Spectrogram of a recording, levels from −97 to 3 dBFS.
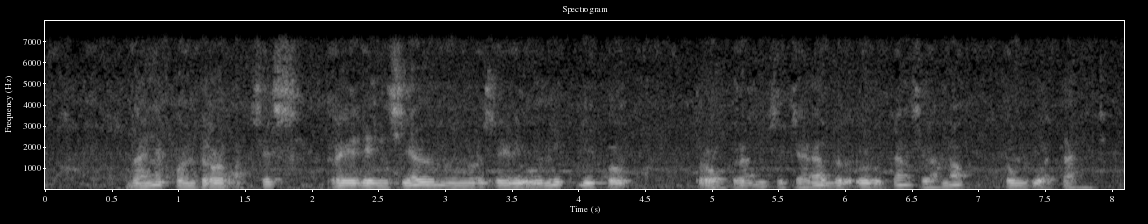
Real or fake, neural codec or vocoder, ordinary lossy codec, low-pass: fake; codec, 16 kHz, 8 kbps, FunCodec, trained on Chinese and English, 25 frames a second; Opus, 64 kbps; 7.2 kHz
